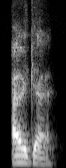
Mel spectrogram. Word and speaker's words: 달걀: 근데 닭알이 요게 이제 기억이 이쪽으로 뭐 한 거야? 올라간 거야. 그러면서 달걀이라고 이렇게 우리는 자연스럽게 발음이 된 거야. 달걀.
